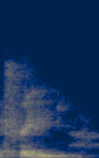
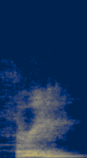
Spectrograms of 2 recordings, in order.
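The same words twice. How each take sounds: First: It is said in an Irish accent. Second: It is said in a standard English accent. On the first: The speaker calls it wrong. "Irish people say three" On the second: The speaker calls it right. "the correct English is three because you pronounce it"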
